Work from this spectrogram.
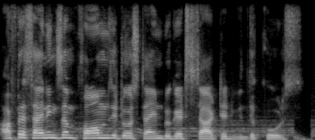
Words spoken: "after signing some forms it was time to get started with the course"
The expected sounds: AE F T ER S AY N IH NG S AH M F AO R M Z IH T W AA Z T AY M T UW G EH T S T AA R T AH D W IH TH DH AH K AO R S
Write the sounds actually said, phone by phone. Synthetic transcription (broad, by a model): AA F T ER S AY N IH NG S AH M F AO R M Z IH T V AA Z T AY M T UW G EH T S T AA R T AH D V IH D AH K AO R S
